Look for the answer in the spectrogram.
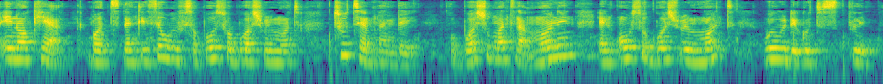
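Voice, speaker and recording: A woman's voice: mid-range voice, bright, forceful tone, a little hiss or hum. A woman radio host with a Sierra Leonean Krio accent, presenting conversationally in Creole mixed with English. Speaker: radio talk show host.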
